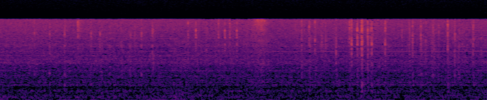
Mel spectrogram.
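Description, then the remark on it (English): A few quiet keyboard key presses as someone uses a shortcut, pressing Control and period, then Enter: soft clicks scattered over a low background hiss, with a small cluster of taps near the end and no one speaking. “I can press control dot and bring it up and then press enter, all without moving my fingers.”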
